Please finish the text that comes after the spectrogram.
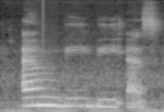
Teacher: names they start with letter m which is a consonant but when we pronounce them we get this a sound in the beginning right mbbs so this a is a vowel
